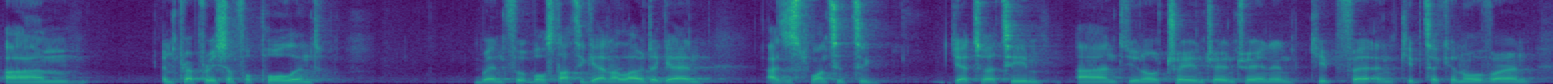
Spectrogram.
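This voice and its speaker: A young man in his twenties, talking casually in a podcast interview, relaxed and rambling, often repeating himself. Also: fairly low pitch. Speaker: football defender, guest. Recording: echoey room.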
